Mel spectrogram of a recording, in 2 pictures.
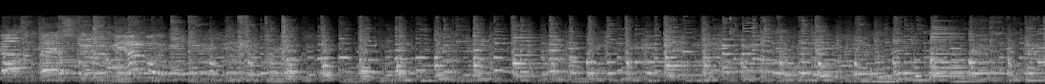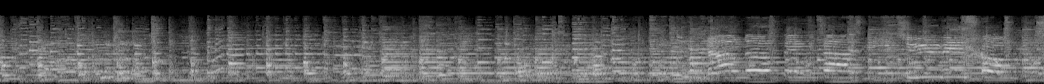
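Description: Acoustic folk string band playing live: banjo, mandolin and guitar picking over fiddle and double bass in a mostly instrumental passage, with a voice singing briefly at the start and coming back in near the end.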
